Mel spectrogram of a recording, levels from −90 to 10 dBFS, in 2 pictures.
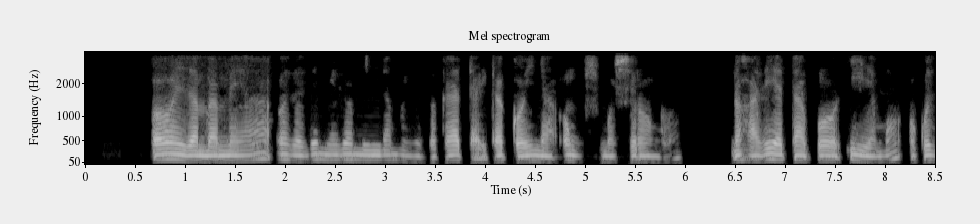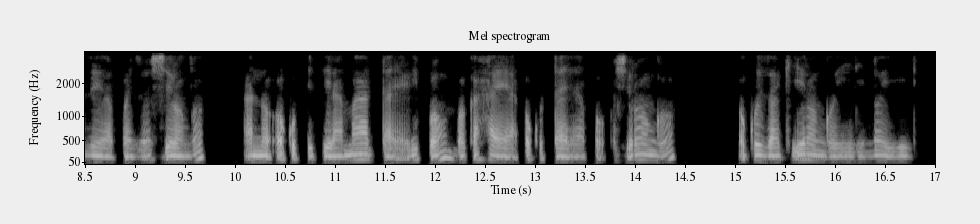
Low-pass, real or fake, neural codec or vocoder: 3.6 kHz; real; none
